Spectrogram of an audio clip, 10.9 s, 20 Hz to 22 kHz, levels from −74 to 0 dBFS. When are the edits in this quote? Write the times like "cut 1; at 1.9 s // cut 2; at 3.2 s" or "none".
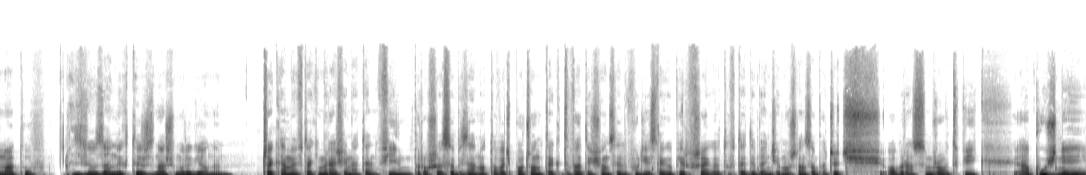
none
